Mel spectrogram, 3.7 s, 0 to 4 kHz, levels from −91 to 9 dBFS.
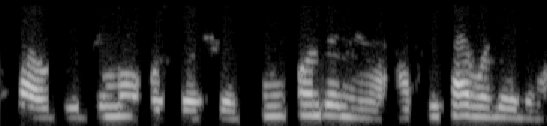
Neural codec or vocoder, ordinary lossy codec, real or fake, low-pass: none; none; real; 3.6 kHz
